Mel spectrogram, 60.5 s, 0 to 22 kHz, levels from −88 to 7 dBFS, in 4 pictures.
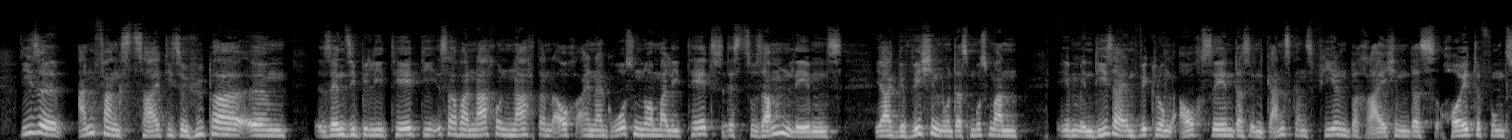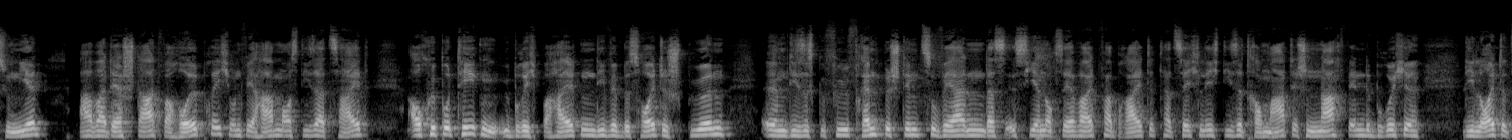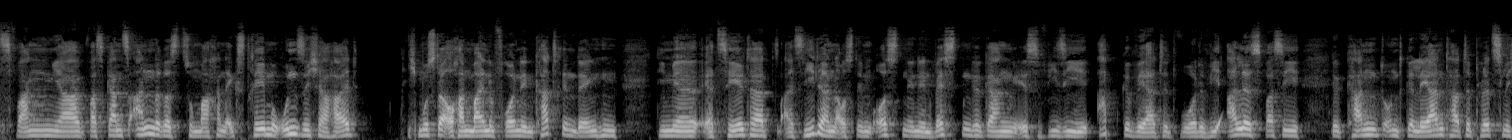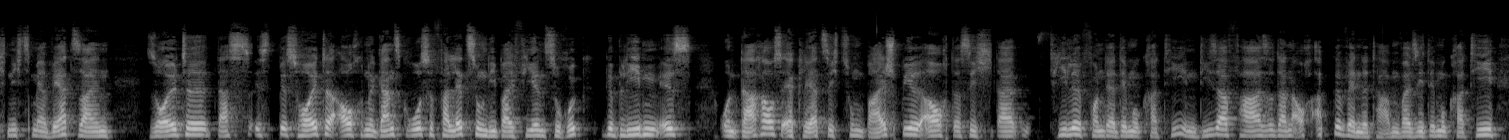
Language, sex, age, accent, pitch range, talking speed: German, male, 30-49, German, 130-160 Hz, 165 wpm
